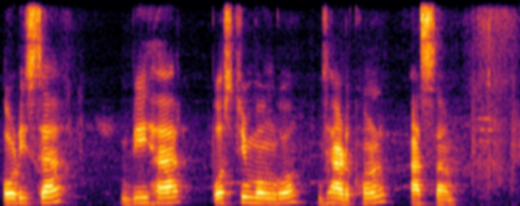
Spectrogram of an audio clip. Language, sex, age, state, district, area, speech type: Odia, female, 30-45, Odisha, Mayurbhanj, rural, spontaneous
